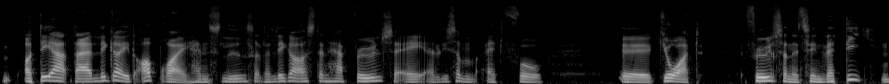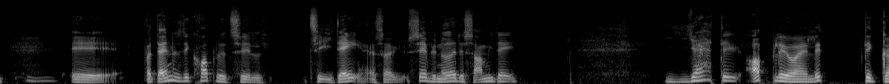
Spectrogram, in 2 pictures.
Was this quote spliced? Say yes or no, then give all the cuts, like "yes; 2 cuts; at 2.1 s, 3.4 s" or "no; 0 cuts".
yes; 1 cut; at 8.8 s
